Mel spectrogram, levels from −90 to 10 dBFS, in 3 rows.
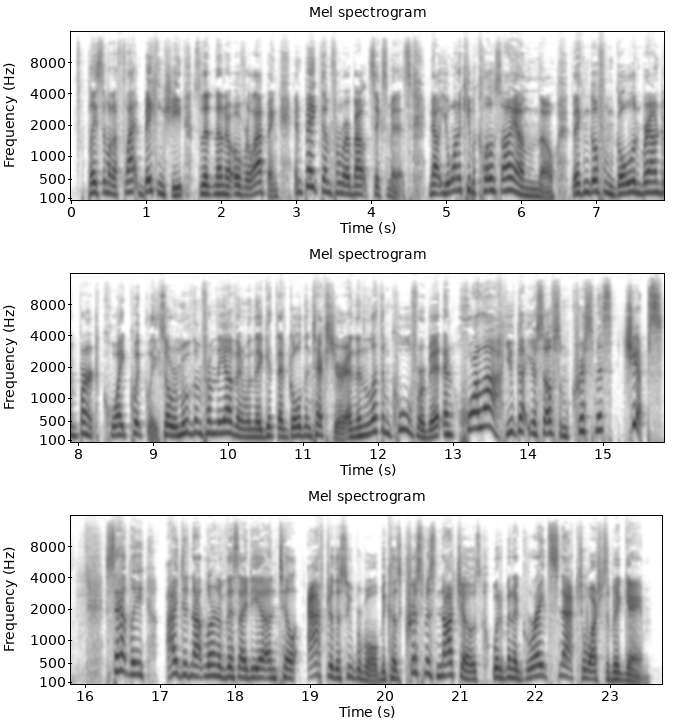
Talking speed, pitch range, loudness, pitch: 240 wpm, 185-245 Hz, -19 LUFS, 210 Hz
